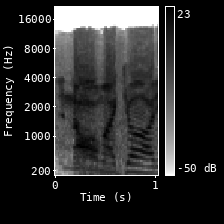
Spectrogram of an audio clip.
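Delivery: loud, high shout of amazement; announcer exploding at the big finish; excited call. Acted. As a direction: erupt as the finisher lands. Finisher hits during commentary.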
